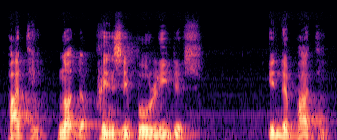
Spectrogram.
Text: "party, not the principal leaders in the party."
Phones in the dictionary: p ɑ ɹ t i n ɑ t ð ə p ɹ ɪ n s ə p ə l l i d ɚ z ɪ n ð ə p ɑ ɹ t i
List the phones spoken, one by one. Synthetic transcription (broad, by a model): p ɑ t i n ɑ t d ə p ɹ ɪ n s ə p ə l l i d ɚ s ɪ n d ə p ɑ t i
